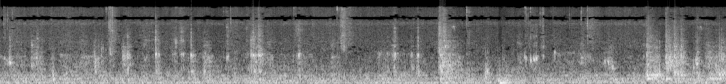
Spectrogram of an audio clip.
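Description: Crunching and cracking of a slab of dry white clay being bitten and broken, an irregular string of sharp crunches over a steady low rushing noise.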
